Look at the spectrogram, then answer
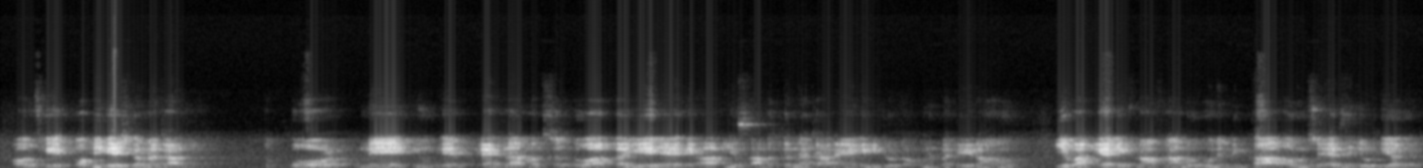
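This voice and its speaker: A man with a Pakistani accent and a very bright, forceful voice gives an explanatory lecture, going over each point step by step. He sounds set back from the microphone in a strongly echoing room. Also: mid-range voice. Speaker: law lecturer. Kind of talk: explanatory lecture with worked examples. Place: echoey indoor room. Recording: echoey room, distant mic, muffled, faint noise.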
